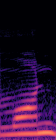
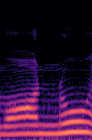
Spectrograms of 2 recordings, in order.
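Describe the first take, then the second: First: The word ends on the consonant sound. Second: The word ends with an added vowel sound. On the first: The speaker calls it right. "মন বলি শুধু" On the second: The speaker calls it wrong. "এরম বলি না"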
